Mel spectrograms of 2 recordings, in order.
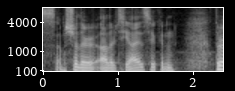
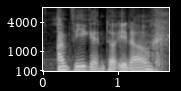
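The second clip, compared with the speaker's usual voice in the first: usual speaking voice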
